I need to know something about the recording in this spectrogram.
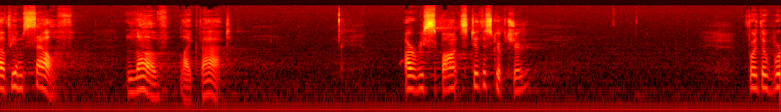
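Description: An elderly woman speaks calmly into a microphone, with pauses between phrases.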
